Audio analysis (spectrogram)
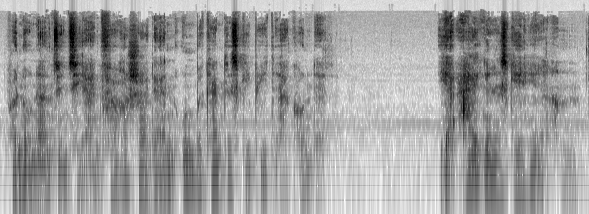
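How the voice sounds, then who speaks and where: An actor playing a composed, visionary brain doctor, speaking in a measured, solemn, persuasive way in a radio drama. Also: male voice, low-pitched, expressive, creaky, a bit bright, slight background noise, exaggerated voice. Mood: solemn persuasion. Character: composed, visionary male brain doctor coaxing his patient. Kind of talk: German radio drama acting.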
